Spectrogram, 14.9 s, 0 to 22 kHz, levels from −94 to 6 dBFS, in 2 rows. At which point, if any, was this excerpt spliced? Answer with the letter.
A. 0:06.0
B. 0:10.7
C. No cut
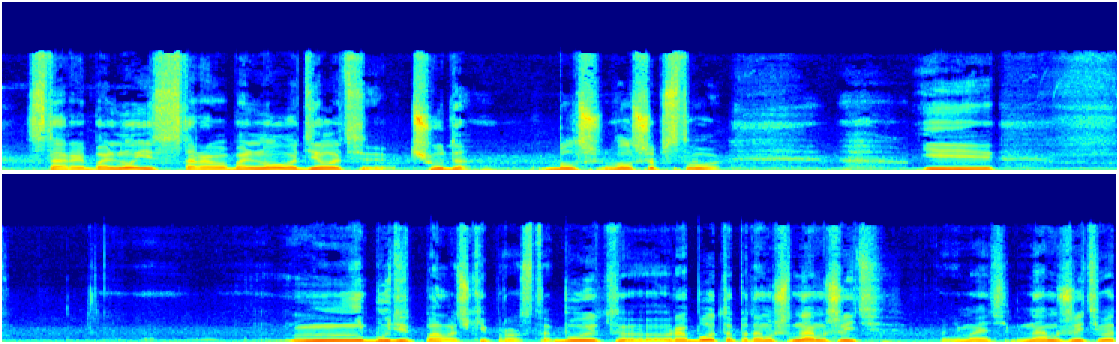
A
